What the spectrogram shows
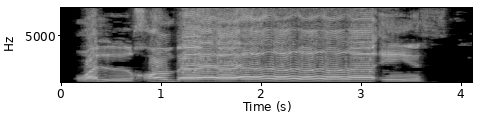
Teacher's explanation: والخبائث، خو کے ساتھ با اور با کے آگے الف ہے، الف کی وجہ سے با کو لمبا کریں گے، الف کے اوپر مد ہے اسی لیے با کو 3 سیکنڈز لمبا کریں گے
